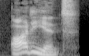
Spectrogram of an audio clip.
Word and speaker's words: Audient: if i'm pronouncing this i think it's audience is the way that you pronounce it a-u-d-i-e-n-t uh another company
